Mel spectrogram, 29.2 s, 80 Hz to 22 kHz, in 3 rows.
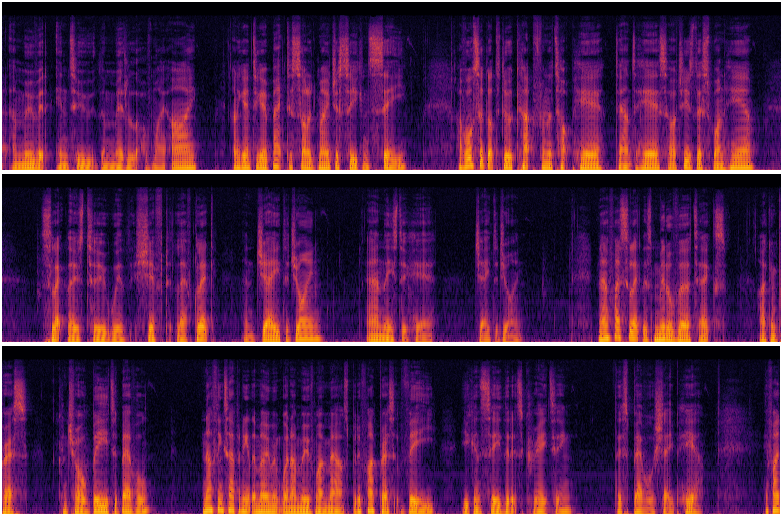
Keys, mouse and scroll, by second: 3.7 click, 8.0 click, 8.8 shift+click, 12.2 j, 13.6 click, 14.2 shift+click, 15.4 j, 16.8 click, 20.0 ctrl+b.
